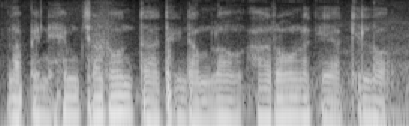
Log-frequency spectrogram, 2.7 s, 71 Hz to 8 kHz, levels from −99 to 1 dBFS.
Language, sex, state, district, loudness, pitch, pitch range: Karbi, male, Assam, Karbi Anglong, -20 LUFS, 100 Hz, 95-105 Hz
